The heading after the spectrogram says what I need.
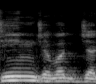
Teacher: জিব্বার উপর, জিব্বার মধ্যখান তার বরাবর উপর তালুর সঙ্গে লাগবে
